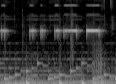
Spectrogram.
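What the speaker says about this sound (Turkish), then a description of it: "Kapıyı açtığınızda alarm duyduğunuz gibi sinyal vermeye başlıyor." Repeated high electronic beeps from a door alarm keypad, steady and close, sounding in short tones with a low hum underneath.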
